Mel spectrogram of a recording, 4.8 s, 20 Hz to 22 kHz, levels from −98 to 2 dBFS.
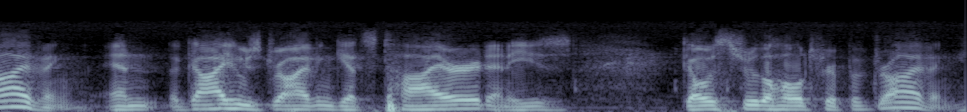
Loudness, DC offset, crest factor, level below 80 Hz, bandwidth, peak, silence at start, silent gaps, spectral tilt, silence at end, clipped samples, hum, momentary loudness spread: -29 LUFS; under 0.1%; 16 dB; -52 dBFS; 9 kHz; -14 dBFS; 0 s; none; -7.5 dB/octave; 0 s; under 0.1%; none; 9 LU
